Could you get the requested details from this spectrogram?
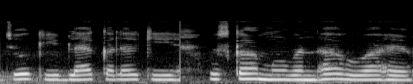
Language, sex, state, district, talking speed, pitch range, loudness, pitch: Hindi, female, Uttar Pradesh, Lucknow, 160 wpm, 215-235 Hz, -13 LUFS, 220 Hz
